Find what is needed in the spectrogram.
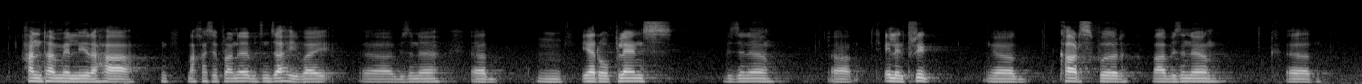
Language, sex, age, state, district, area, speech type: Bodo, male, 18-30, Assam, Kokrajhar, urban, spontaneous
